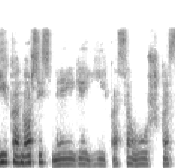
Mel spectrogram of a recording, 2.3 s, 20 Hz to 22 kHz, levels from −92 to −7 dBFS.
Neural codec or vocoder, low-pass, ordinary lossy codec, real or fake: none; 10.8 kHz; AAC, 64 kbps; real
